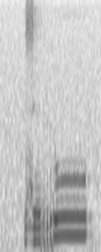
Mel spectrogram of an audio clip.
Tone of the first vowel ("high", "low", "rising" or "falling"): low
